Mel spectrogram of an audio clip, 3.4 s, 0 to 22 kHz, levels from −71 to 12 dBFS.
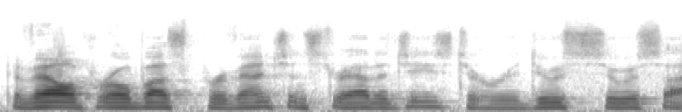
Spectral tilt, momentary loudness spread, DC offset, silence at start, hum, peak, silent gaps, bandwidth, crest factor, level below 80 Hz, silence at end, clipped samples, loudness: -7 dB/octave; 16 LU; under 0.1%; 0.05 s; none; -2 dBFS; none; 10.5 kHz; 18 dB; -52 dBFS; 0 s; under 0.1%; -21 LUFS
